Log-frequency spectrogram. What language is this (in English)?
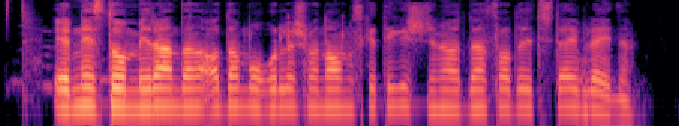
Uzbek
